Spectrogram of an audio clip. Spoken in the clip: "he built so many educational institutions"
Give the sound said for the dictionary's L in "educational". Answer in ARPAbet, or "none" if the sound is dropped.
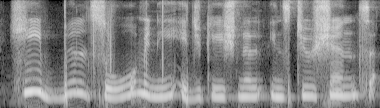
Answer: L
